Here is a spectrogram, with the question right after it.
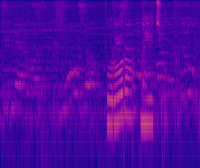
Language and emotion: Russian, neutral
